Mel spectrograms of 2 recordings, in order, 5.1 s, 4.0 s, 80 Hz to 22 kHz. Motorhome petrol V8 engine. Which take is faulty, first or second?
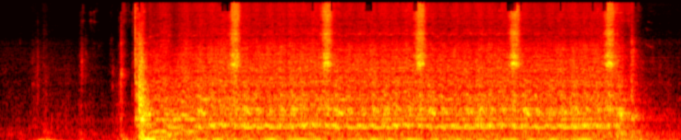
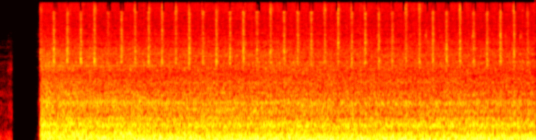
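first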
